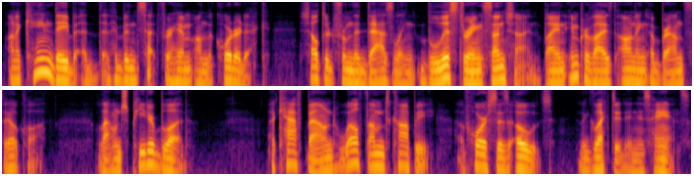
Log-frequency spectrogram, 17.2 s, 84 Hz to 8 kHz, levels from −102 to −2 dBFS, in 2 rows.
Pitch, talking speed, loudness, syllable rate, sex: 105 Hz, 155 wpm, -22 LUFS, 4.5 syllables/s, male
